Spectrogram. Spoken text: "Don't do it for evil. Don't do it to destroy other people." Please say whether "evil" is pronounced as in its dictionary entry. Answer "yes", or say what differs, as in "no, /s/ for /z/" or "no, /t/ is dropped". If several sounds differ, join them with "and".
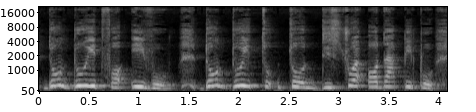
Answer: yes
